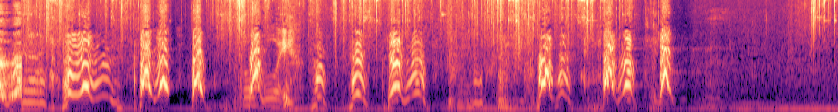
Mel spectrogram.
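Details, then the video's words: Indoor Dachshund giving a rapid run of wavering, yodel-like barks and howls, each bent up and down in pitch, about a dozen in eight seconds, then quiet with a low electrical hum. "Living with Dachshund , Sausage Dogs"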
